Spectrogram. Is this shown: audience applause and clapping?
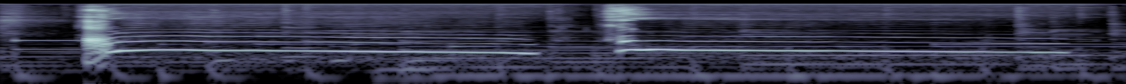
no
